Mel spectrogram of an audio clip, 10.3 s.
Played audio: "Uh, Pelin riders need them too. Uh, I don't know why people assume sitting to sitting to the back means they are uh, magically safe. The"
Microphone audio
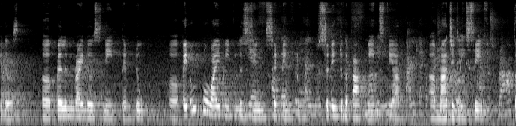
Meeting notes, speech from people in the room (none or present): present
